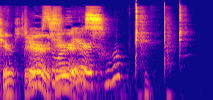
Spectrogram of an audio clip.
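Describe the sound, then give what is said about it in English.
Voices say "Cheers" together briefly, followed by three sharp, bright clinks of glass against glass in quick succession in a toast, each ringing off quickly into silence. “Cheers.”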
